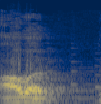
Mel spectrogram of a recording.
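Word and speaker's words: hour: इसमें add silent है इसके अंदर साइलेंट है इसका प्रनंसीएशन हो रहा है आवर इसके ठीक पहले हम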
